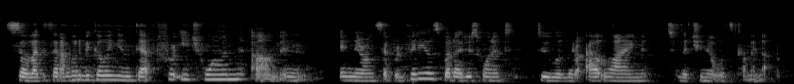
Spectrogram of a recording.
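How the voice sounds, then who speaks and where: A woman in her thirties whose first language is Polish, talking casually to camera about parenting with many pauses and ums. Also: lowish voice, vocal fry, darkish tone, highs cut off. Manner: thoughtful, many ums and restarts. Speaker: parenting vlogger. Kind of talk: casual vlog talk to camera.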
